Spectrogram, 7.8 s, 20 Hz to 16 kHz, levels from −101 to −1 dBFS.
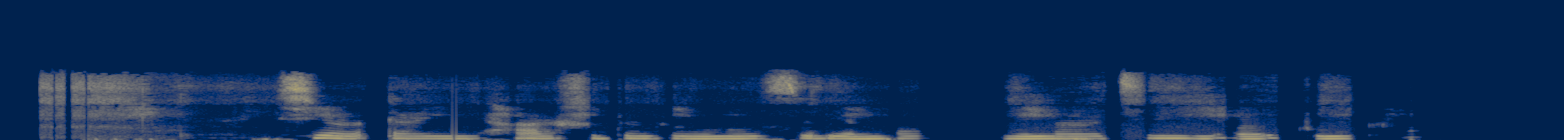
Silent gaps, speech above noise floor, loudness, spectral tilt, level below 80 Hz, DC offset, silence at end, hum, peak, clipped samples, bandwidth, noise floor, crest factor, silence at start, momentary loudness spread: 4.66-4.99 s, 6.42-6.50 s; 29 dB; -40 LUFS; -4.5 dB/octave; -76 dBFS; under 0.1%; 1.05 s; none; -20 dBFS; under 0.1%; 8 kHz; -68 dBFS; 20 dB; 0.2 s; 10 LU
